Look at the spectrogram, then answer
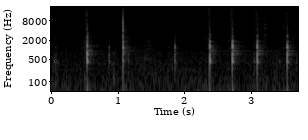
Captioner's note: knife thudding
